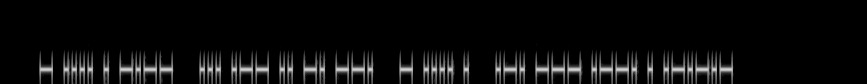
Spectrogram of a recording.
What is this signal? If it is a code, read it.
Morse code, heard as a keyed tone, about 30 wpm, 700 Hz. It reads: THEY SWING THE ROPE.
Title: Easy Phrases 30wpm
